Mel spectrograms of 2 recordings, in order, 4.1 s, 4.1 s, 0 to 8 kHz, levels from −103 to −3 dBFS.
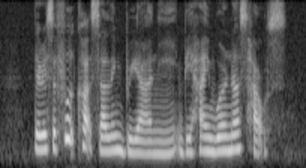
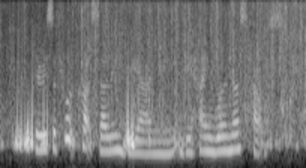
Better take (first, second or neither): first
